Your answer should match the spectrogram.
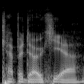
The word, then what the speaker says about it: Cappadocia: Oh, yeah, the Cappadocia, or however you say it.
